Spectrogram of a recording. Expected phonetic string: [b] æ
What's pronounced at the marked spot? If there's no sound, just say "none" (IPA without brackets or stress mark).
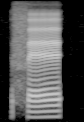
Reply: f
